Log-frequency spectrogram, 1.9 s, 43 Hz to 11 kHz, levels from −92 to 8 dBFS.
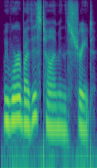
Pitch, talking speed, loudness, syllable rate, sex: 185 Hz, 245 wpm, -15 LUFS, 4.9 syllables/s, female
